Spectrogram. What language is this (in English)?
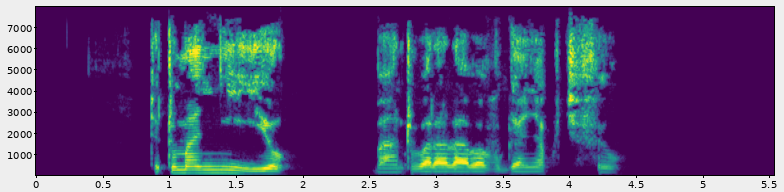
Ganda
